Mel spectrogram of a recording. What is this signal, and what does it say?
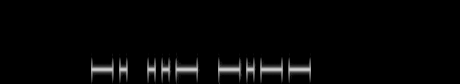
Morse code, heard as a keyed tone, about 17 wpm, 700 Hz. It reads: NUY
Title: USA Call Sign Postfixes - 3 Letters 17wpm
